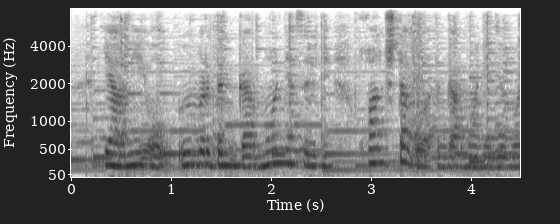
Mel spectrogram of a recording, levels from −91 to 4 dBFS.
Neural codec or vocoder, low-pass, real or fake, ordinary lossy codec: none; 7.2 kHz; real; Opus, 24 kbps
